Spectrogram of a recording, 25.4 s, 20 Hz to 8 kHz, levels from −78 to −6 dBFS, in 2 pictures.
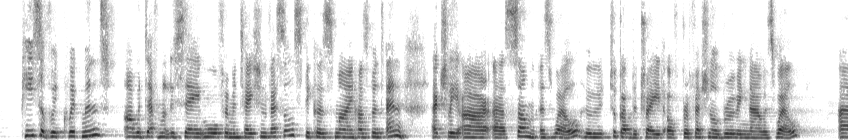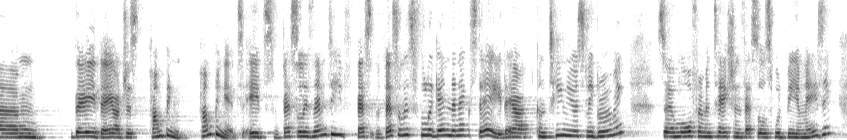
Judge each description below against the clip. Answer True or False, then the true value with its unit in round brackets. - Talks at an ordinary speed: True (145 wpm)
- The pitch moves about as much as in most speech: True (4.3 semitones)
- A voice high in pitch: True (230 Hz)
